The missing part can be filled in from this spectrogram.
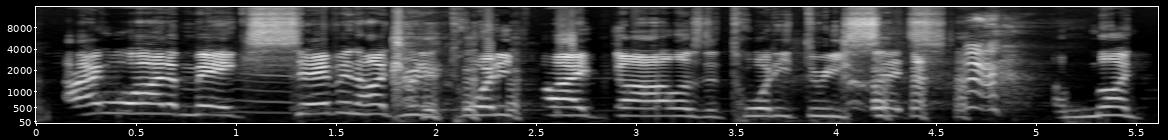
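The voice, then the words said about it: Imitates another person's voice. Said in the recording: “You used to have a really good Danny accent.”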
